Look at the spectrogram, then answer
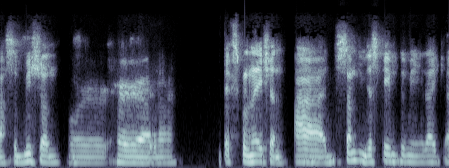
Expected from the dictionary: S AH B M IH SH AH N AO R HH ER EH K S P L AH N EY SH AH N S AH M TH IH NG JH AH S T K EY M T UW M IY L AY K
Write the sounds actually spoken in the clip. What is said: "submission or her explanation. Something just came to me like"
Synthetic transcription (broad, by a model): S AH B M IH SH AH N AO R HH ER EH K S P L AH N EY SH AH N S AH M T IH NG JH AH S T K EY M T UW M IY L AY K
